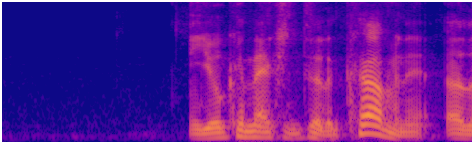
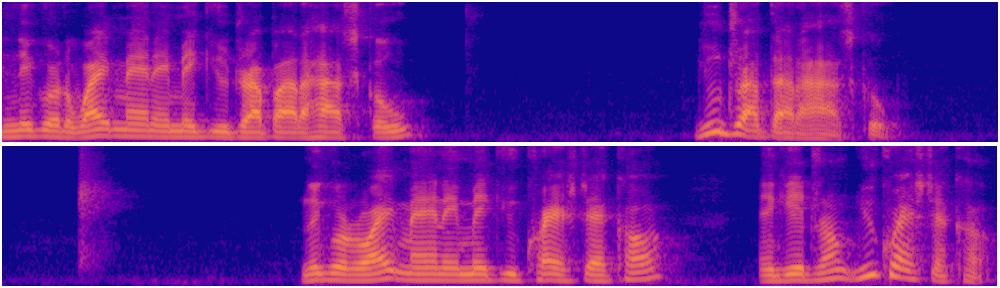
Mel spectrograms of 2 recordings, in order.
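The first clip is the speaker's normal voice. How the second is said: raised, pitch-high retold scolding; mock scolding; 6 semitones higher than usual. Retelling how he chewed out his activist cousin, raised pitch. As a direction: lay into him like a fed-up relative.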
